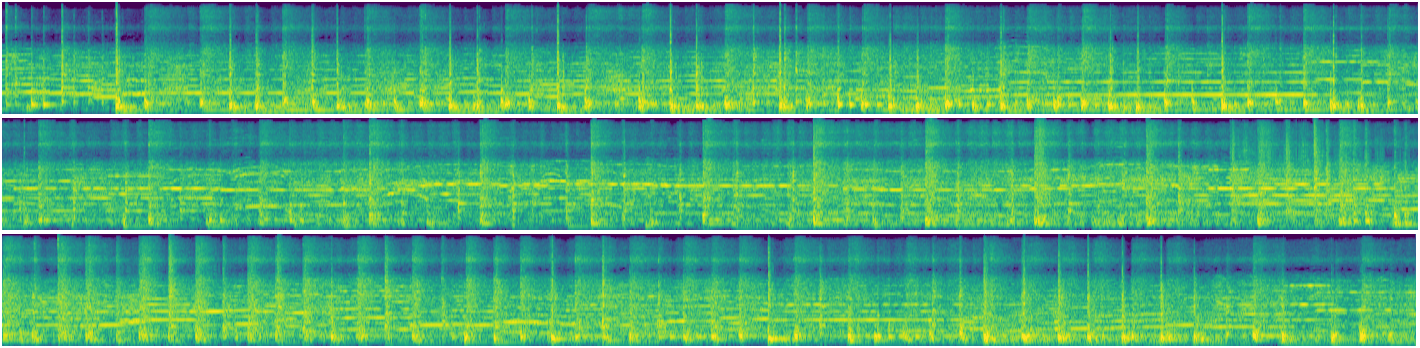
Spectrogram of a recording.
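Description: Marching drum band of bass drums and snare drums playing a continuous beat, with a melody of held notes sounding above the drums.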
